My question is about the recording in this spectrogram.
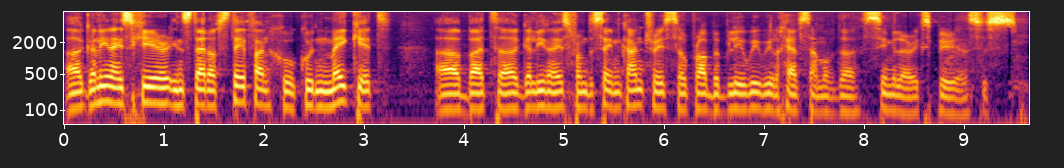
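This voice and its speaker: A man from Slovenia moderating a conference panel in a relaxed, informal way, with frequent fillers. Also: lowish voice, normal speed. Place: conference stage.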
